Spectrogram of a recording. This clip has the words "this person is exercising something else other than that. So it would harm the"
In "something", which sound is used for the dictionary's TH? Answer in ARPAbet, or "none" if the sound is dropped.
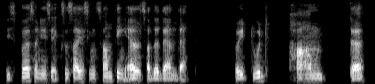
T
